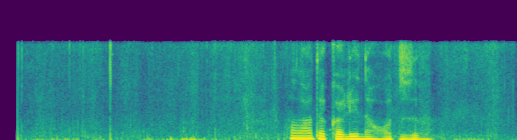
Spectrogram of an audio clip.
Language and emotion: Russian, neutral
